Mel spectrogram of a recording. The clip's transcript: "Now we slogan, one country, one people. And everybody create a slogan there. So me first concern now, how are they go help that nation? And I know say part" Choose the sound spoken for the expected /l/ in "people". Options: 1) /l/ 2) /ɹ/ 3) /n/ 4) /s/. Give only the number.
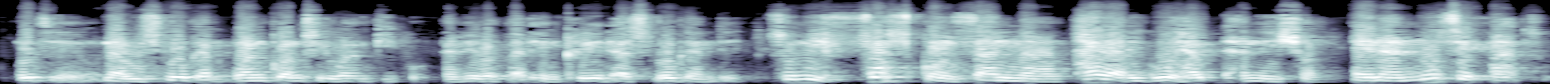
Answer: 3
